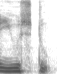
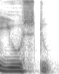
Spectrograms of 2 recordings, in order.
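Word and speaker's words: used to: इसका जो प्रोनाउंसिएशन होता है वो होता है यूज टू, ठीक है, यूज टू, ये इसका प्रोनाउंसिएशन है, ठीक है। यहाँ पर डी साइलेंट होता है, यूज टू, यानी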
